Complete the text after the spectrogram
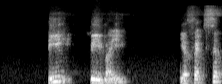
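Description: A man speaks in short phrases, explaining calmly nearby.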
